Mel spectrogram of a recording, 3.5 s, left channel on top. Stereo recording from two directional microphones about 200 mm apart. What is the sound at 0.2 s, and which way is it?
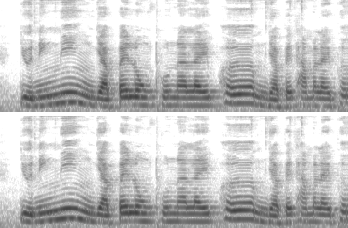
A woman's voice, centre (ahead or behind).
